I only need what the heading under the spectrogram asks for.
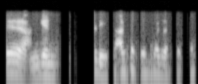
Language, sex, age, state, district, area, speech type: Kannada, male, 30-45, Karnataka, Raichur, rural, conversation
